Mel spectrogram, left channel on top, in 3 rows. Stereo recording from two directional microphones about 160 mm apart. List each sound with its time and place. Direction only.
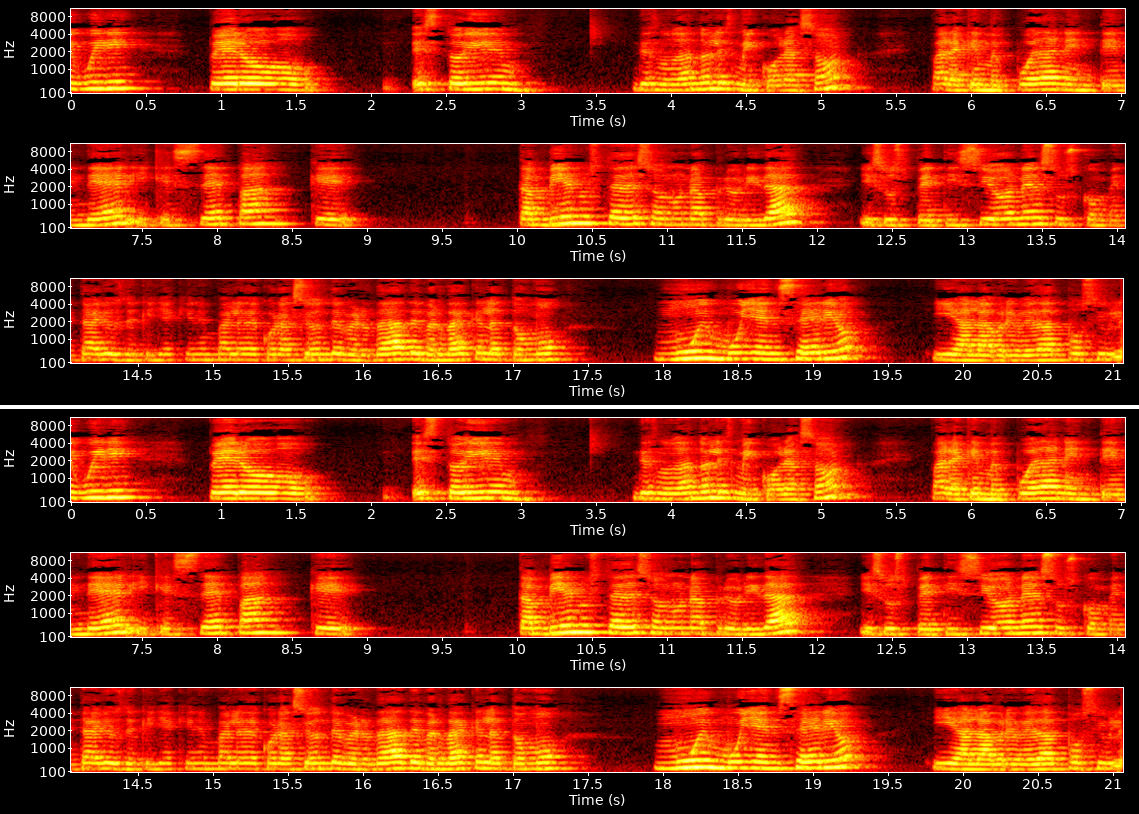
0.1 s a woman's voice: 25° right (ahead or behind)
9.9 s a woman's voice: 25° right (ahead or behind)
